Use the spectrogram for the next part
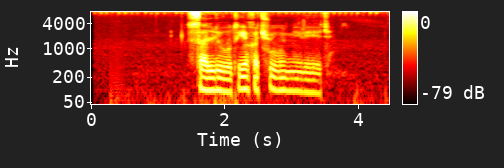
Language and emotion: Russian, sad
